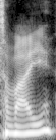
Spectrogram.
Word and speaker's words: Hawaii: The guy says it's actually pronounced Hawaii.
